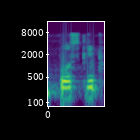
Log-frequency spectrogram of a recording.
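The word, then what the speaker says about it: postscript: पोस्टस्क्रिप्ट में टी और एस को साइलेंट करके हम पढ़ते हैं, पोस्टस्क्रिप्ट हो गया।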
